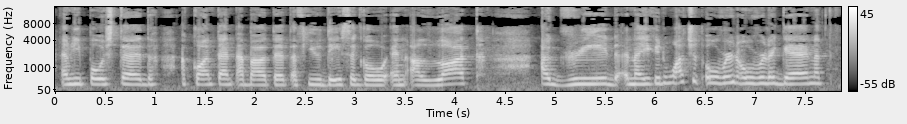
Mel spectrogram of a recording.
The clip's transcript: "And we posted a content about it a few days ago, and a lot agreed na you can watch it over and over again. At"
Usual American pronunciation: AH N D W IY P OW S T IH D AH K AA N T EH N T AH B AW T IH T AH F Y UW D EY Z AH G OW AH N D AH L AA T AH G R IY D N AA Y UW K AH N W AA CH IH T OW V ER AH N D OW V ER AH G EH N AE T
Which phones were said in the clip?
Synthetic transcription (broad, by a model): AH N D W IY P OW S T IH D AH K AA N T EH N T AH B AW T IH T AH F Y UW D EY S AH G OW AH N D AH L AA T AH G R IY D N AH Y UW K AH N W AA CH IH T OW V ER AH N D OW V ER AH G EH N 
